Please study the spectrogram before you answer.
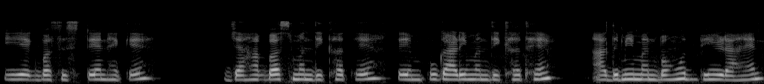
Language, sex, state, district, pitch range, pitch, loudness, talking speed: Sadri, female, Chhattisgarh, Jashpur, 220-235 Hz, 225 Hz, -30 LUFS, 165 wpm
